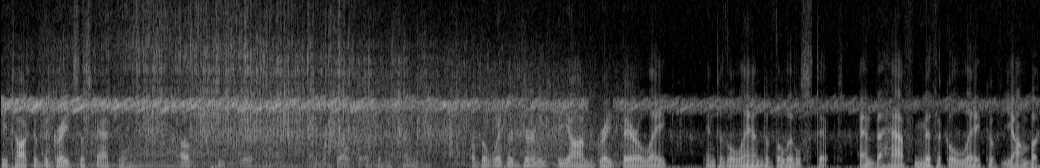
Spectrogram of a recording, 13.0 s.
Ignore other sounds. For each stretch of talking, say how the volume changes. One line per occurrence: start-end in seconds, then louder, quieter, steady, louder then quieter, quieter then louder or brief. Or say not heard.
0.0-12.9 quieter then louder.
